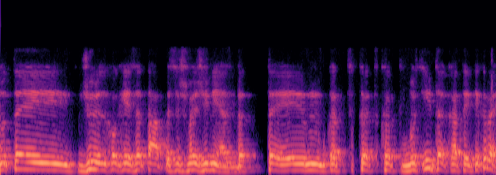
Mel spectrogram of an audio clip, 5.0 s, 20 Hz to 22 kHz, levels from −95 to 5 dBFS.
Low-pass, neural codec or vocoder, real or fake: 7.2 kHz; none; real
